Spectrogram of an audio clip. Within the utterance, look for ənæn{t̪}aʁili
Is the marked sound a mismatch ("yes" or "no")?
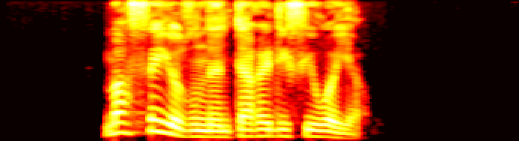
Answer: no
